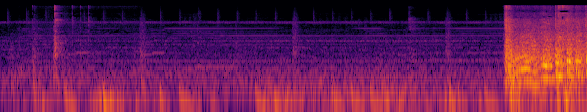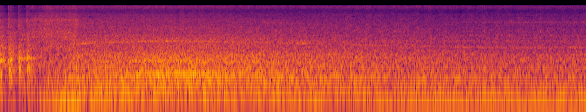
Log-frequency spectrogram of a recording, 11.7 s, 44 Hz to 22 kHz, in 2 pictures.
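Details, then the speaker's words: Mercedes C126 right after replacing a worn distributor rotor arm: cranks, fires and settles into a smooth, steady idle with no skipped beats; much smoother than the missing it had when driven in. "W that's that's much that's much smoother it was like missing when I drove it in"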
